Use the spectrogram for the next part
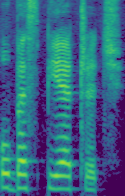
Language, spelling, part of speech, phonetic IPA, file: Polish, ubezpieczyć, verb, [ˌubɛˈspʲjɛt͡ʃɨt͡ɕ], Pl-ubezpieczyć.ogg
